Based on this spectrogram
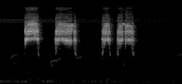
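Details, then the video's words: Black francolin giving its grating call, two loud rasping bursts followed after a brief gap by a closely paired harsh double note, with a constant thin high background tone. "Kala teeter beautiful voice"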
